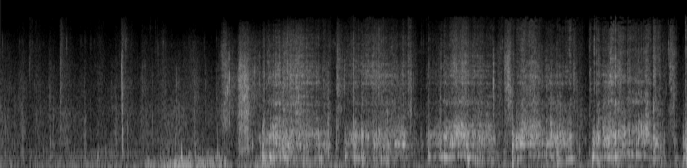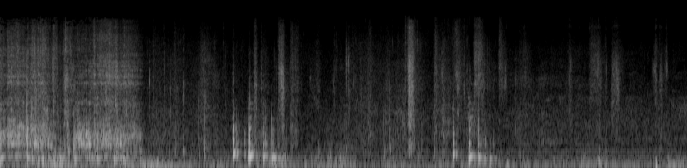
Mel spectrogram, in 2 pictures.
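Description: Footsteps on concrete paving stones while plastic traffic cones are set down over drain covers. For about eight seconds in the middle a loud, rough, uneven noise with a pitch that rises and falls covers everything else.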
